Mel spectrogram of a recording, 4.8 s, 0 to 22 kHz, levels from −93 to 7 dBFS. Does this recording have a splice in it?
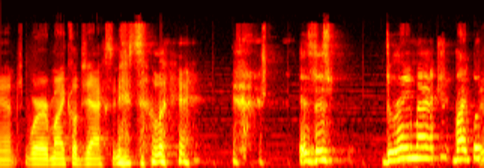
no; 0 cuts

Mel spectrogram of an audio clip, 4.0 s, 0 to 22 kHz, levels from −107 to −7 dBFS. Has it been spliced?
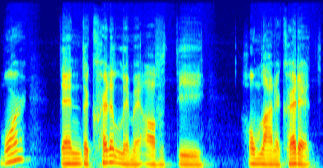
no; 0 cuts

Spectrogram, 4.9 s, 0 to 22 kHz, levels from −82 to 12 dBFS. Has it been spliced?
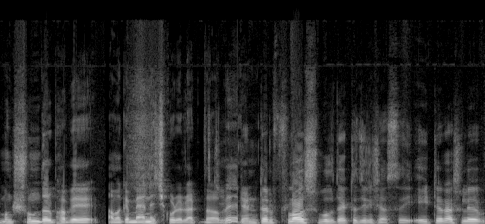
yes; 2 cuts; at 1.0 s, 2.4 s

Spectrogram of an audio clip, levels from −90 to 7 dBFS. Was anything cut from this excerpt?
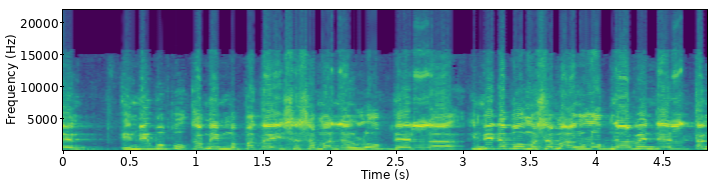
yes; 1 cut; at 3.0 s

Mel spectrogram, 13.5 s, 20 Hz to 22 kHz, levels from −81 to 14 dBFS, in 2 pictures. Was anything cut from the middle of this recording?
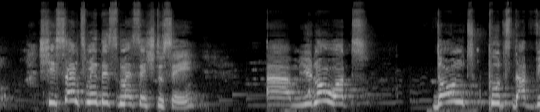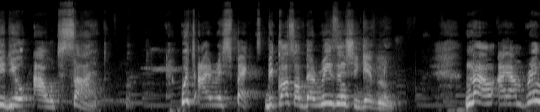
no; 0 cuts

